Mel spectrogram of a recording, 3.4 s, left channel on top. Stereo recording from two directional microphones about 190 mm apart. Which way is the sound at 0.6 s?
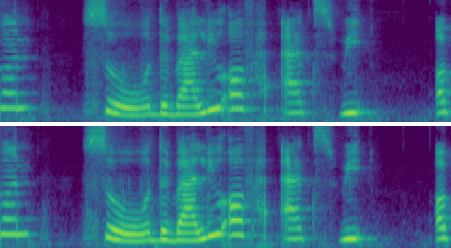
40° right (ahead or behind).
